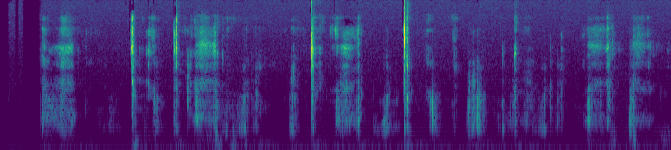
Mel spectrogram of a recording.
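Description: A person chewing and biting a mouthful of chicken curry: sharp clicks mixed with short crunchy bursts at an irregular pace, starting about half a second in.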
